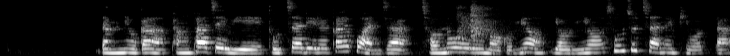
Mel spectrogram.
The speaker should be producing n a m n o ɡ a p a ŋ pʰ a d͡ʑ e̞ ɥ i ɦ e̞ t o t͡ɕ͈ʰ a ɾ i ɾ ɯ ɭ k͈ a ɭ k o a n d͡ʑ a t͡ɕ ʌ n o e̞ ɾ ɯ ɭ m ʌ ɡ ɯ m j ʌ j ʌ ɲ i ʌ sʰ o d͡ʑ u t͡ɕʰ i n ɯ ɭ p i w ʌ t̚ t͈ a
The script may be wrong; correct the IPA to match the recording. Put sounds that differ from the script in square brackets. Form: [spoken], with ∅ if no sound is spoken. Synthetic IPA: n a m [ɲ] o ɡ a p a ŋ pʰ a d͡ʑ e̞ ɥ i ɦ e̞ t o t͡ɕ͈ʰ a ɾ i ɾ ɯ ɭ k͈ a ɭ [ɡ] o a n d͡ʑ a t͡ɕ ʌ n o e̞ ɾ ɯ ɭ m ʌ ɡ ɯ m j ʌ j ʌ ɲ i ʌ sʰ o d͡ʑ u t͡ɕʰ [a] n ɯ ɭ p i w ʌ t̚ t͈ a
